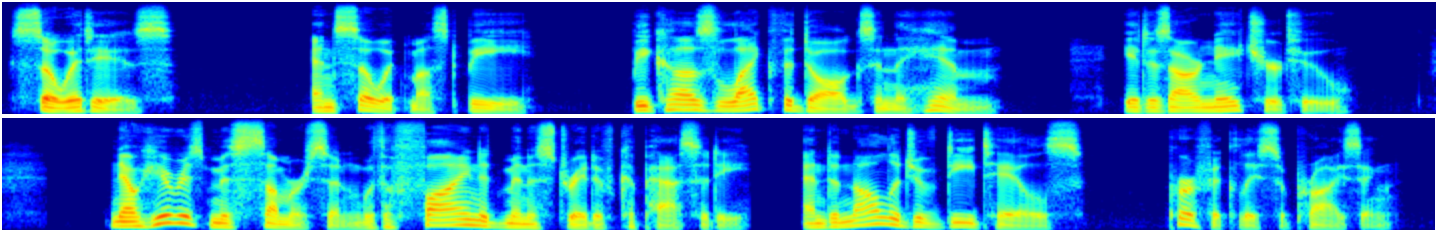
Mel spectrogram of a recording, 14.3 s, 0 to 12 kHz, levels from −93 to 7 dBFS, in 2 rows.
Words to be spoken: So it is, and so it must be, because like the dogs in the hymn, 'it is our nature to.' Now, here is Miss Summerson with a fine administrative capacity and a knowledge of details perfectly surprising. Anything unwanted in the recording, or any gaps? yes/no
no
